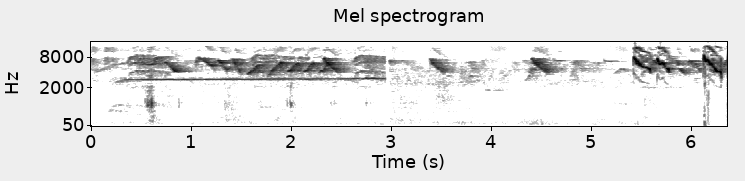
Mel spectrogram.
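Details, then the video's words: Oriental white-eye singing to provoke other white-eyes to respond: a long rapid twittering high warble over a steady thin whine, a pause, a few isolated descending slurs, then loud excited chattering twitters near the end. "Cukup 1 Menit Pleci Gacor Ini Memancing Pleci Lain Jadi Nyaut Bunyi"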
